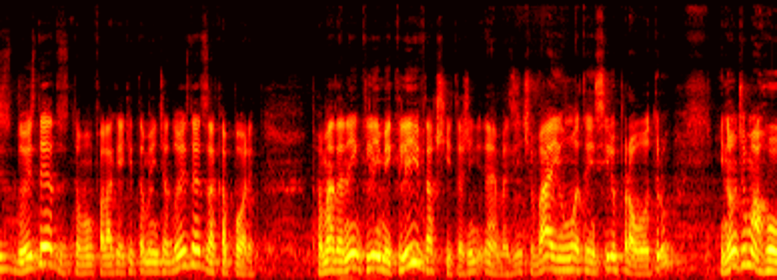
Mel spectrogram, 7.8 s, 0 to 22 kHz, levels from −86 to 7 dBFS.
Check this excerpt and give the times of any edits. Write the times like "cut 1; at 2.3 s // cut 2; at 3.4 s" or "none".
cut 1; at 4.2 s

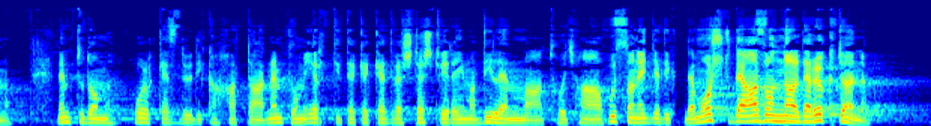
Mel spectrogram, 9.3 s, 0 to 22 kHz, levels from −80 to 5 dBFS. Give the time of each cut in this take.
cut 1; at 6.7 s

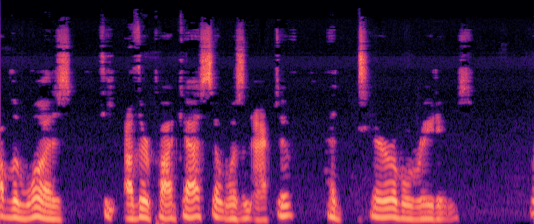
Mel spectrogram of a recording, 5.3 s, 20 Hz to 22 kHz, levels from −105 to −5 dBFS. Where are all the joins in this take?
none

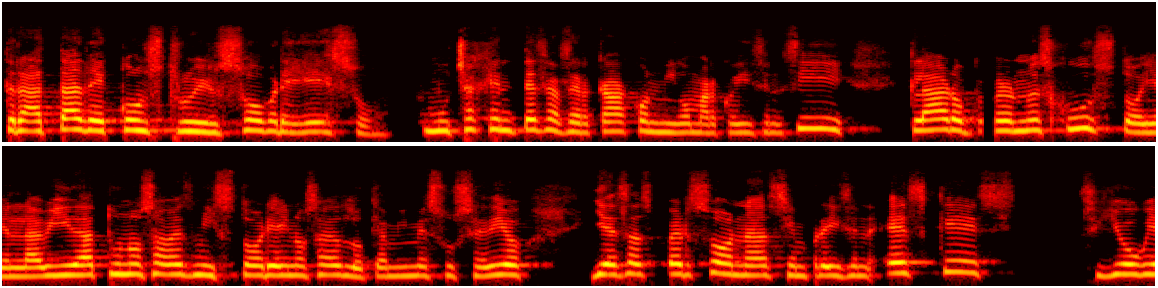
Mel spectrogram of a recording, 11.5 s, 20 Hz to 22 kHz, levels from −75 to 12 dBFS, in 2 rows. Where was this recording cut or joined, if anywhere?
cut 1; at 2.1 s // cut 2; at 4.9 s // cut 3; at 8.6 s

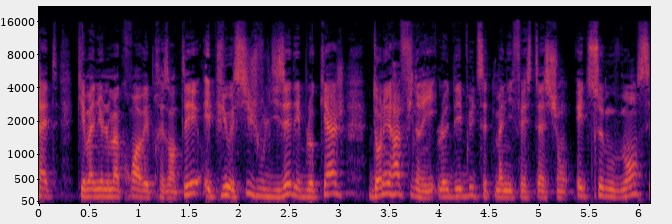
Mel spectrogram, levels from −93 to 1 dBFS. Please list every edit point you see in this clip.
cut 1; at 1.6 s // cut 2; at 4.0 s

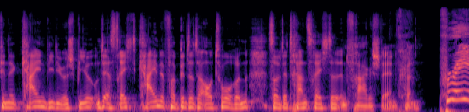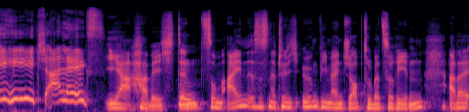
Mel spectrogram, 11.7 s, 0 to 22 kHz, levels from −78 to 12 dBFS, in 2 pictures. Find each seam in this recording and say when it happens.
cut 1; at 7.2 s

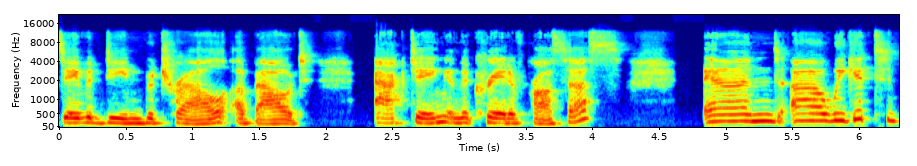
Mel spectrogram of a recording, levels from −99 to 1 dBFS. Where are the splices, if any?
none

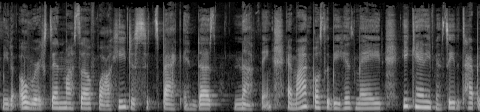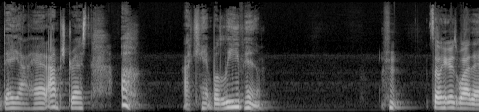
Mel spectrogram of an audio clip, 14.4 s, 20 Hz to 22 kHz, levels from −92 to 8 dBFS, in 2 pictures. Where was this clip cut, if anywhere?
none

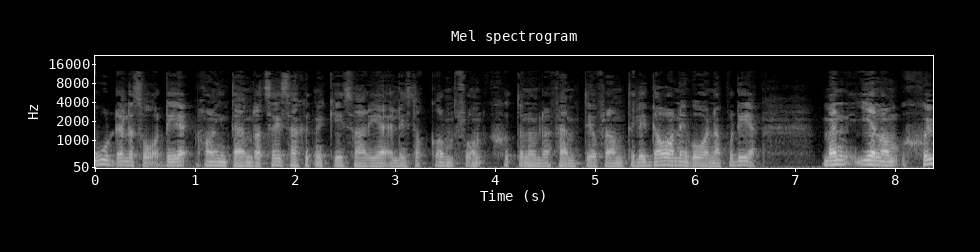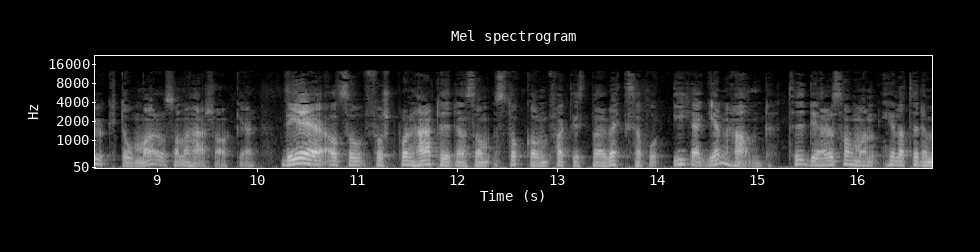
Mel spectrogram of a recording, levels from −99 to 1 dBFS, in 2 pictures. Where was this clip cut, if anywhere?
none

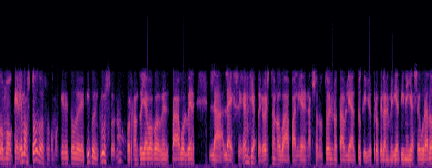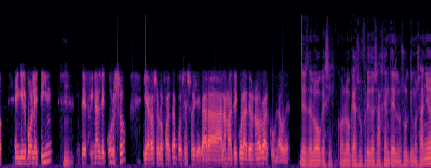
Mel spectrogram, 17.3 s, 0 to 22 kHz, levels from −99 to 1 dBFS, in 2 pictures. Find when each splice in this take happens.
cut 1; at 2.5 s

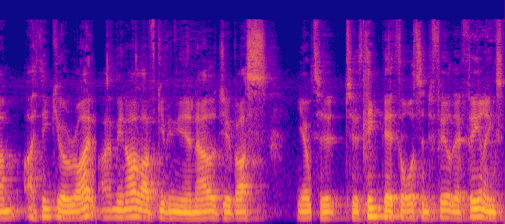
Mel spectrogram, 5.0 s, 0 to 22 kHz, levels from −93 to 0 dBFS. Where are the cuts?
cut 1; at 1.0 s // cut 2; at 3.1 s

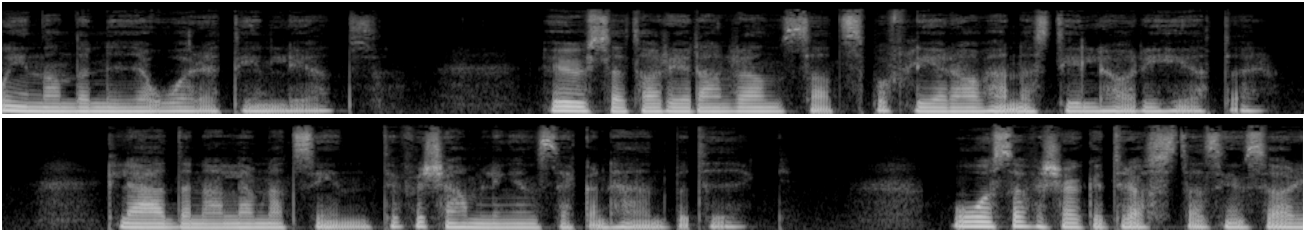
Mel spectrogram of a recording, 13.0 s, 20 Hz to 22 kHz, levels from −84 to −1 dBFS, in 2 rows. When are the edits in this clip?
cut 1; at 11.1 s

